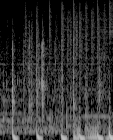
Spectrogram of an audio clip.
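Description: Background music with a steady beat, with a few faint crinkles and clicks of a plastic blister pack being pulled open.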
